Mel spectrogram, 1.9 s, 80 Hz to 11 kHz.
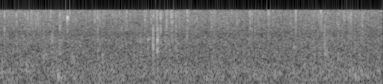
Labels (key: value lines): label: biophony
recorder: SoundTrap 300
